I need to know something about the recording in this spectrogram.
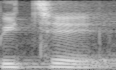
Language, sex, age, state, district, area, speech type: Hindi, male, 18-30, Rajasthan, Jodhpur, urban, read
